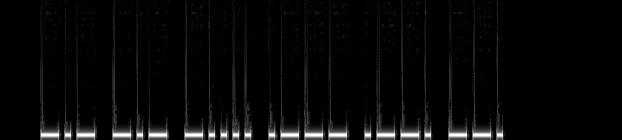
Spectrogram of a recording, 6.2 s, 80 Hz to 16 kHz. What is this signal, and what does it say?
Morse code, heard as a keyed tone, about 21 wpm, 700 Hz. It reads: KK6JPG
